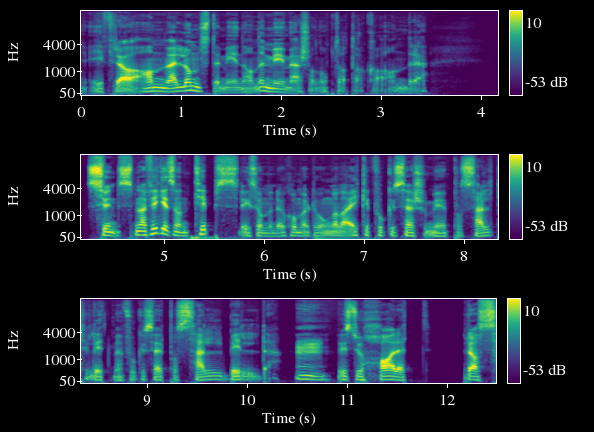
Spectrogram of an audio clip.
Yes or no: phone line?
no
